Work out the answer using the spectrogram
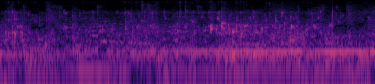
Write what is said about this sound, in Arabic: نازله الميه المغليه بتاعتي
